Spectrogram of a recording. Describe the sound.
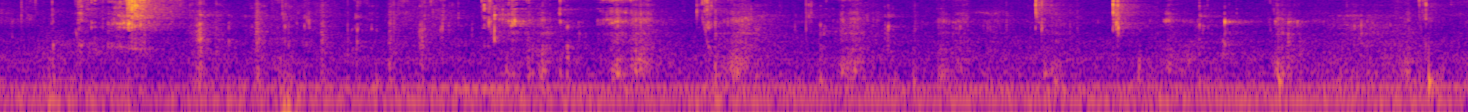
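Someone chews crunchy sugar kelp seaweed chips with many quick, faint, crisp bites and crunches over a low steady hum. No talking is heard.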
